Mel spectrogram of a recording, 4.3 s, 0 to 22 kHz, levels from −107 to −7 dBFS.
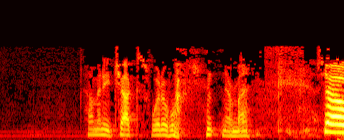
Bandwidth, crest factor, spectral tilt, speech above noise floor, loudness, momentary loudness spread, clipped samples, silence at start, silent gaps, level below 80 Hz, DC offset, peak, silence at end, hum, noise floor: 5.8 kHz; 22 dB; -3 dB/octave; 45 dB; -28 LUFS; 20 LU; under 0.1%; 1.1 s; none; -72 dBFS; under 0.1%; -4 dBFS; 0 s; none; -70 dBFS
